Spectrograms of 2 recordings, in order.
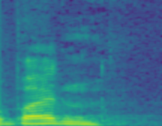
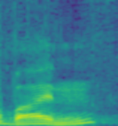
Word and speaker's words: Biden: Das Geile in Zukunft ist, wenn Joe Biden mit seiner... – Heißt der Biden oder Bidden? Biden will ich aussprechen, oder? – Ja. Egal. Ich höre immer nur Biden. Ja.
